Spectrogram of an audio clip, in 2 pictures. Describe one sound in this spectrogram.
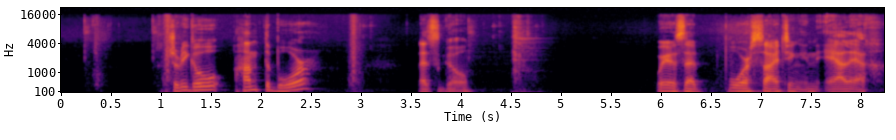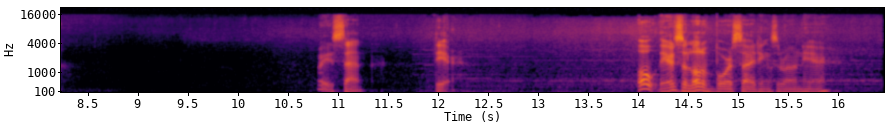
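A man talks casually into a close microphone, pausing between phrases.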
